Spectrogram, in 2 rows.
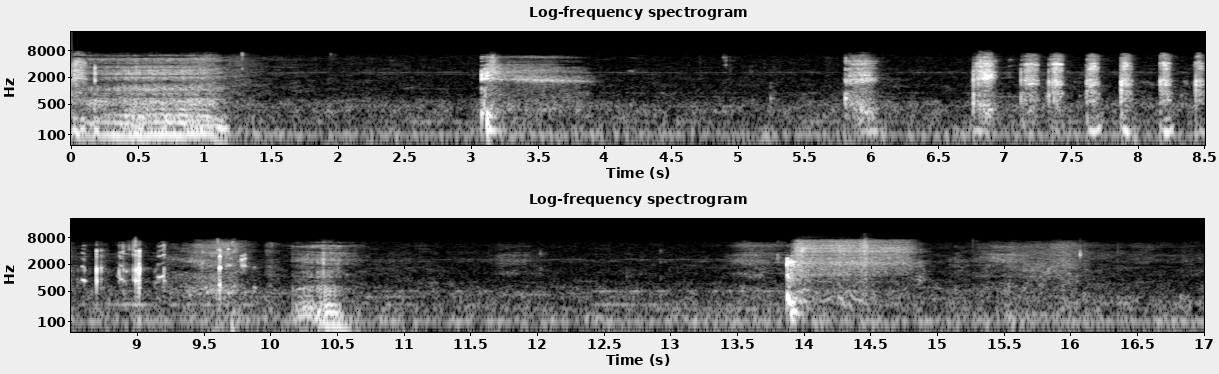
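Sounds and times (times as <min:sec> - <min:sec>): person snorting: 0:13.8 - 0:14.8.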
